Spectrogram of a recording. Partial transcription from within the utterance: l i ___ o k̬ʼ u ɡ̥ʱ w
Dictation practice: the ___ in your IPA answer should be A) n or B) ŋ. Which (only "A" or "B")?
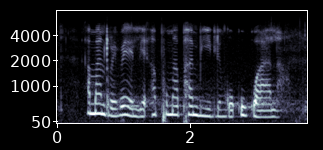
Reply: B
